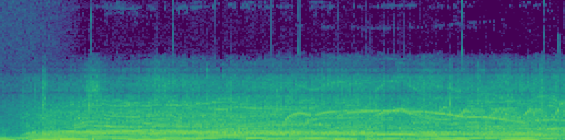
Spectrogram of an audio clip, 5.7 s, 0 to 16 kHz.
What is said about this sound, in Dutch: Toch voelde hij direct na zijn eerste optreden op Lowlands in 2011 wat de impact kan zijn van een tent vol juichende mensen.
